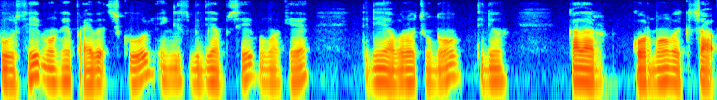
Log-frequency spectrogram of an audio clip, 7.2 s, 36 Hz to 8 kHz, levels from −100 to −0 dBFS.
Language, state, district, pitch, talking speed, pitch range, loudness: Kokborok, Tripura, West Tripura, 100 Hz, 160 wpm, 95-100 Hz, -23 LUFS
